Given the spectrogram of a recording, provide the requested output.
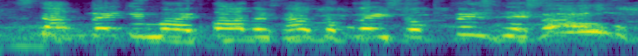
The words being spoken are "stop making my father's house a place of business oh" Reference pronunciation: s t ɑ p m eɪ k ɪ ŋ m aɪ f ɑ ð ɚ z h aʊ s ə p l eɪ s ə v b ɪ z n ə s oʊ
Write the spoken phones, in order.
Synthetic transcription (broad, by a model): s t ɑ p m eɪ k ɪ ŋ m aɪ f ɑ ð ɚ z h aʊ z ə p l eɪ s ə v b ɪ z n ə s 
